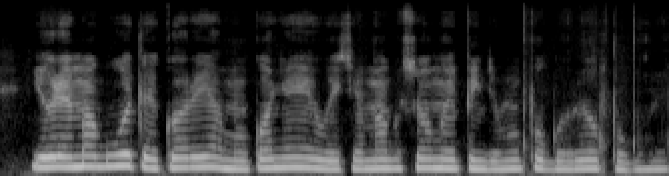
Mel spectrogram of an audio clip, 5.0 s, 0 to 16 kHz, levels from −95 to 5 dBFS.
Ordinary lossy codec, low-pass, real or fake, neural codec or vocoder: none; 14.4 kHz; fake; codec, 44.1 kHz, 7.8 kbps, Pupu-Codec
